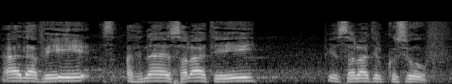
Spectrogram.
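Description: A man's voice: a little high, steady tone, normal speed, darkish tone, a little hiss or hum. A male teacher interrupting a reading with short explanatory remarks. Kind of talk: brief explanatory remarks in a lesson. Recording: dull lo-fi recording.

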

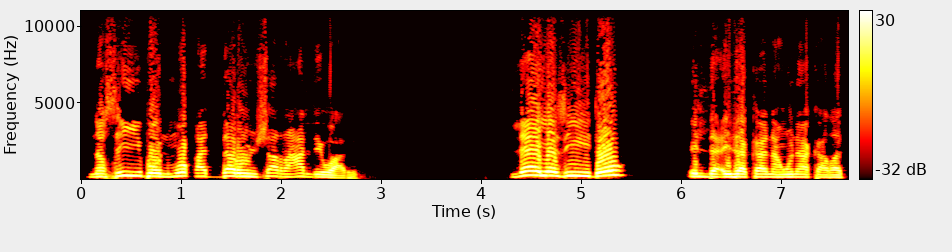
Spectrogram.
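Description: A man with a high, lifted voice teaches a religious law lesson as a recitation. He asks his listeners each question and answers it himself, running through lists again and again. The sound is close and dry, with no room around it. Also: a little mellow, no echo. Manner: rising on each question, dropping at the end of lists; addresses listeners affectionately. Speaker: teacher of Islamic inheritance law.

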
